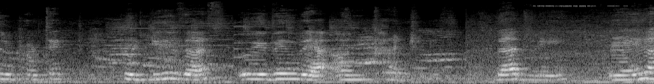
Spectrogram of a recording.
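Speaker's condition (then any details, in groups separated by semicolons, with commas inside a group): Cerebral palsy; from birth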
